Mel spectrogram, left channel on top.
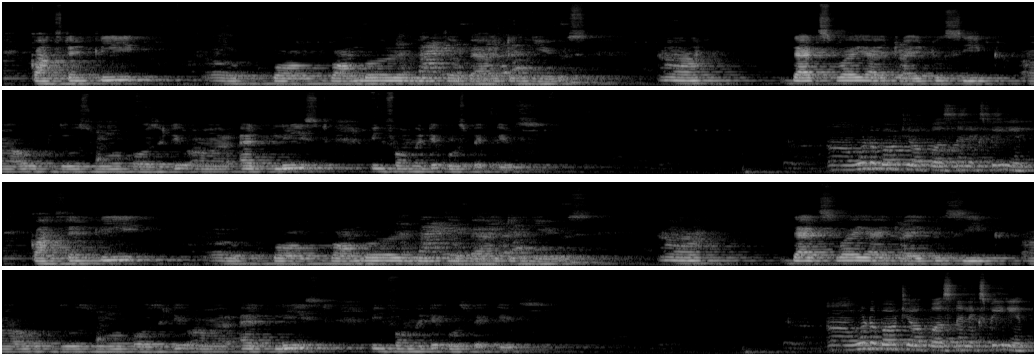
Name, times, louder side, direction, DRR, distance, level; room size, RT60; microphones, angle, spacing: voice 1, 0.0-1.3 2.0-5.8 6.5-7.0 7.8-9.8 10.2-15.7, left 1 dB, 60° left, 2 dB, 2.9 m, -31 dB
voice 2, 18.1-20.5, right 1 dB, 50° right, 4 dB, 2.9 m, -33 dB
29.0 x 10.5 x 8.7 m, 1.4 s
head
